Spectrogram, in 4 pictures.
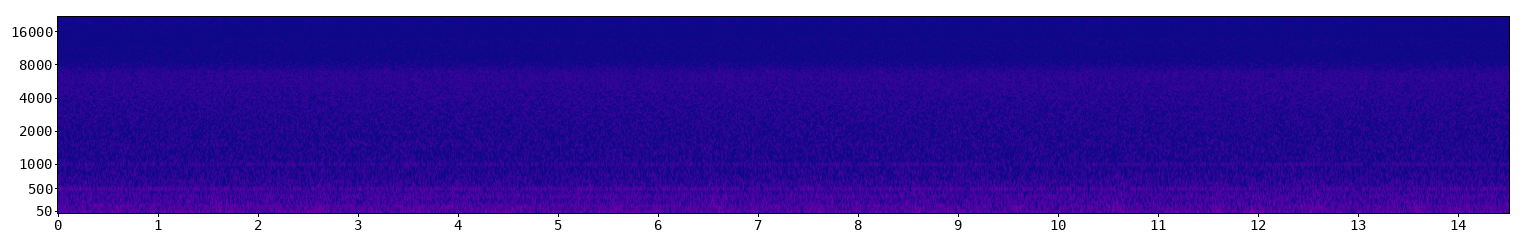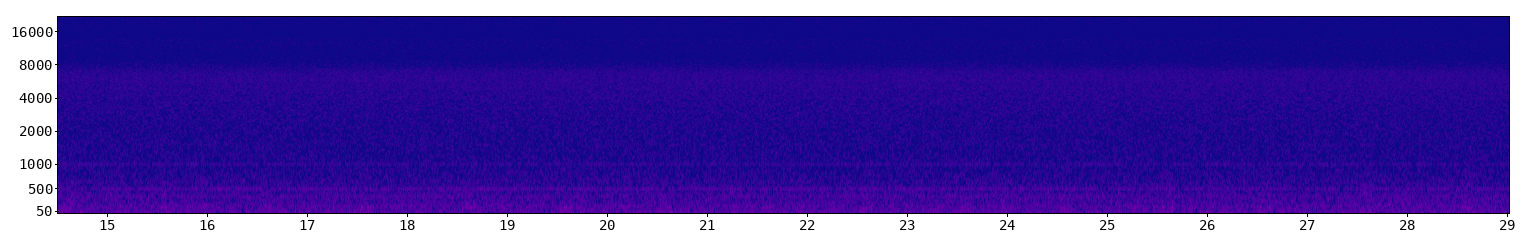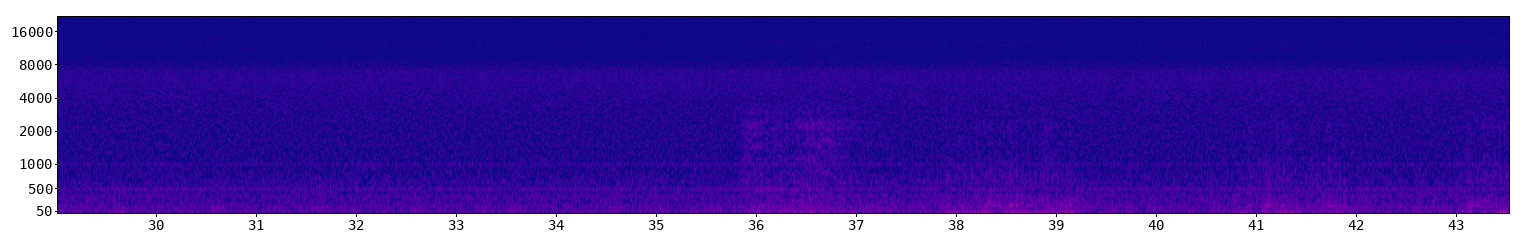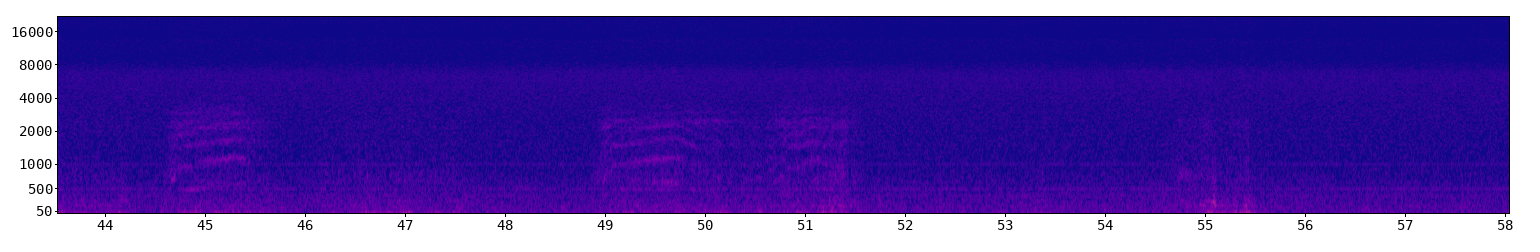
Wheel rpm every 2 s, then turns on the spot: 0, 0, 0, 0, 0, 0, 0, 0, 0, 0, 0, 0, 0, 0, 0, 0, 0, 0, 40, 20, 10, 20, 60, 20, 50, 90, 0, 20, 0.
36-44 46-48 54-56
